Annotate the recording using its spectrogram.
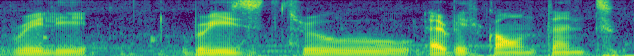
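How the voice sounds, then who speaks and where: At a moderate pace, a man talks in a fairly low pitch with monotone, flat intonation. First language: not English. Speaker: video game tutorial creator. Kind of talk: game build tutorial. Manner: halting, many fillers.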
